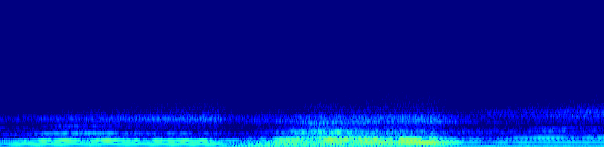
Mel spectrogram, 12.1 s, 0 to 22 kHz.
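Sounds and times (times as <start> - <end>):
ambient electronic drone music: 0.0 - 12.0.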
